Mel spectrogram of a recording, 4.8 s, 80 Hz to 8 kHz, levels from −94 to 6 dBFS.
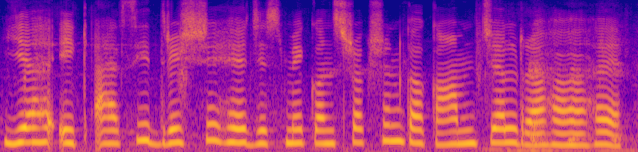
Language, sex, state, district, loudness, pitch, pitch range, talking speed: Hindi, female, Jharkhand, Ranchi, -14 LUFS, 260 Hz, 245-270 Hz, 150 wpm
